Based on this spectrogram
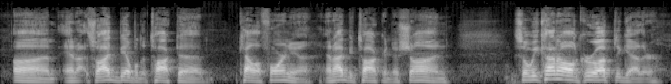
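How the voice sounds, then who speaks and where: Over a very clean, silent background, a man in an unremarkable speaking voice talks at a fairly quick pace and medium pitch, with lively intonation and big swings in loudness. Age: 50s. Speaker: boat towing business owner. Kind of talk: casual interview. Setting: studio.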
